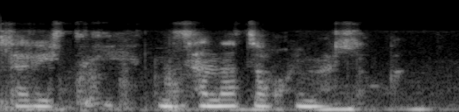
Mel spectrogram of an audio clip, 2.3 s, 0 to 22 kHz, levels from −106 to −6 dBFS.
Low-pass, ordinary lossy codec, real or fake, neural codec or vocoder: 7.2 kHz; Opus, 32 kbps; real; none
